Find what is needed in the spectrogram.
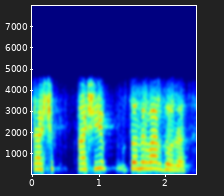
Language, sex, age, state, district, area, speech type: Kashmiri, female, 18-30, Jammu and Kashmir, Anantnag, rural, conversation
